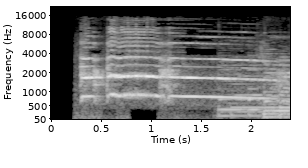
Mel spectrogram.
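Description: A rooster crowing once: a short opening burst, a brief break, then a long drawn-out final note that sinks slightly in pitch. Near the end, music with low plucked notes starts under the crow.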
